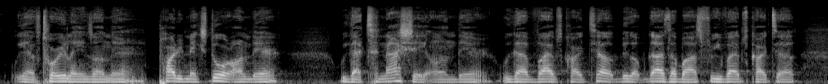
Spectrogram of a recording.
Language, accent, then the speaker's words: English; Florida, United States; Like, I grew up in Florida where we got little lakes behind our house, but not no main big ocean.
